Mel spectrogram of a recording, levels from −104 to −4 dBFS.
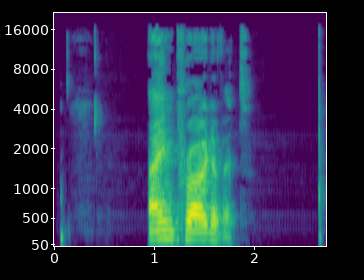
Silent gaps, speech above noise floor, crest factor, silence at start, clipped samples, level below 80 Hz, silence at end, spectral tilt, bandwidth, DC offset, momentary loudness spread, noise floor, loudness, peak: none; 69 dB; 18 dB; 0.95 s; under 0.1%; -62 dBFS; 0.8 s; -5.5 dB/octave; 17 kHz; under 0.1%; 14 LU; -84 dBFS; -16 LUFS; -2 dBFS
